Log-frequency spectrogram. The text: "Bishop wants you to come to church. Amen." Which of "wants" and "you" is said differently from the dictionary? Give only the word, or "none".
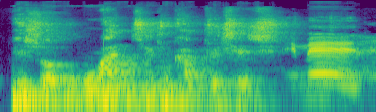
wants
